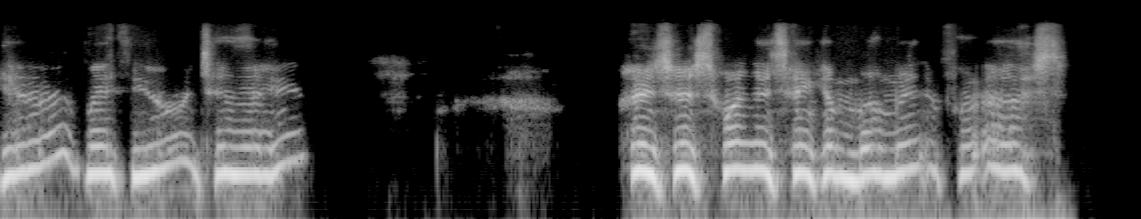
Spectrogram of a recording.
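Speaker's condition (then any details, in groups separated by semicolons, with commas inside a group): ALS; voice changed, singing helps speech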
